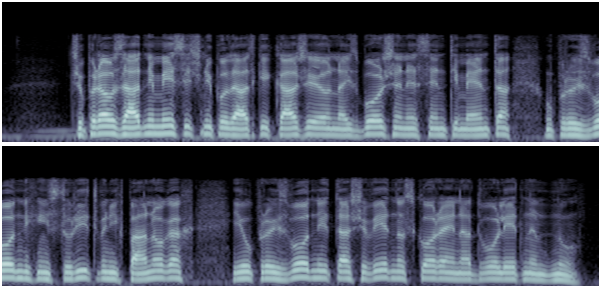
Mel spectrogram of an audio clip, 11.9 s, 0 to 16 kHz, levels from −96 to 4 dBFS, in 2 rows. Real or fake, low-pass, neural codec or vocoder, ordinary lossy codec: real; 7.2 kHz; none; none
